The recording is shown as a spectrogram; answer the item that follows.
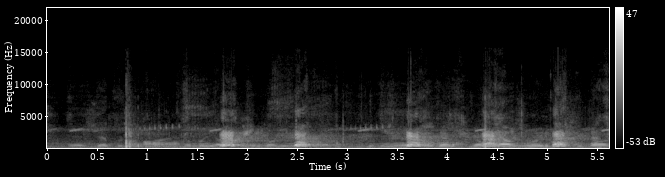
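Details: Max, a 10.5-month-old Rottweiler puppy, barks during a bitework training session on 15 April 2009; five deep, harsh barks spaced unevenly about a second apart, with human voices mixed in.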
